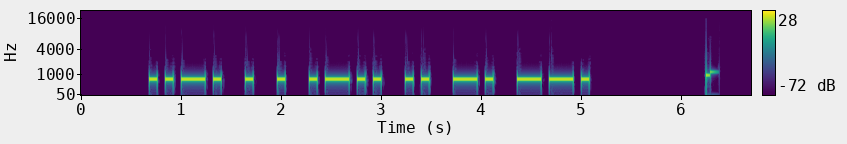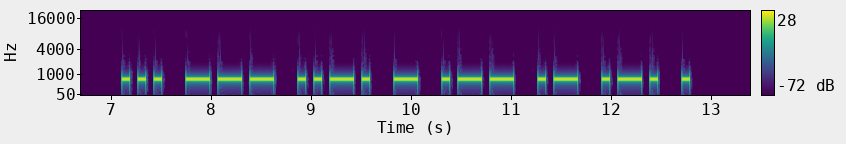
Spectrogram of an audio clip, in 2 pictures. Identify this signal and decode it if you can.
Morse code, heard as a keyed tone, about 15 wpm, 700 Hz. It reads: FEELING SOFTWARE
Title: Sentences from Top 1000 Words - Review Part 3 - New Word Drill - 15wpm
